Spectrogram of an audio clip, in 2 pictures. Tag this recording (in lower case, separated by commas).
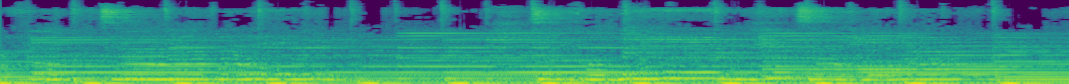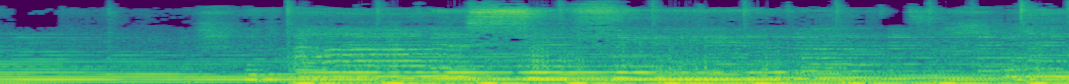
music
